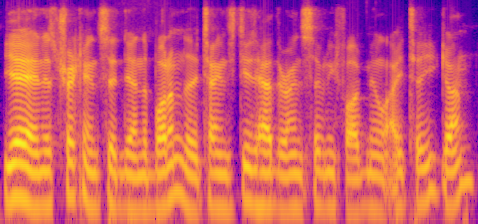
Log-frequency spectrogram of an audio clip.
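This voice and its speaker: Male hobby-stream panelist, casual and hesitant, gravelly edge, dry dull recording. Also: medium pitch, steady tone, a little fast, bright, forceful tone, no room sound. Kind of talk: casual chat about miniature wargaming. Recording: dull, muffled lo-fi audio.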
